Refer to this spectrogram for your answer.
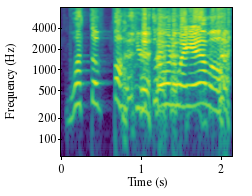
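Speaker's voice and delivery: shrill, very high, loud yelling. Retelling how a friend's dad yelled at the range: imitating someone yelling. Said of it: "your dad's yelling at me like".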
